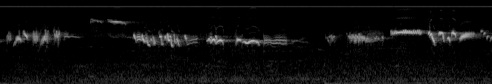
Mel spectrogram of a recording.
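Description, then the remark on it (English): A robin sings a love song, a lively, continuous stream of high, warbling phrases and chirps, clear, with brief pauses between bursts and no voices. “But birds also create beautiful love songs, like this one.”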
